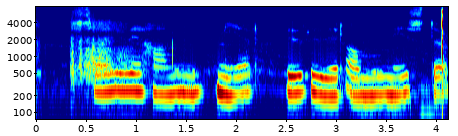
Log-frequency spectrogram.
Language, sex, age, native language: Icelandic, female, 12, Icelandic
